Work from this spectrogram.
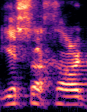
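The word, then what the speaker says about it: יששכר: 14, Yisachar gets even less. And again, remember, we say Yisachar, we don't pronounce the second sin.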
